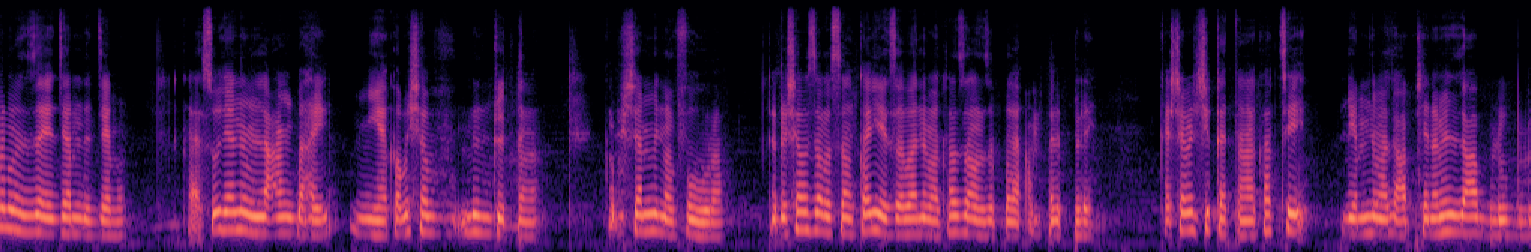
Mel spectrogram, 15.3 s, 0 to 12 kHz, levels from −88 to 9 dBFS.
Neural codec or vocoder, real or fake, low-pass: codec, 44.1 kHz, 2.6 kbps, SNAC; fake; 10.8 kHz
